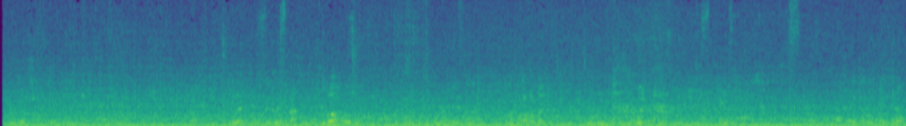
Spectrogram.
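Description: Suitcase wheels roll over pavement.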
